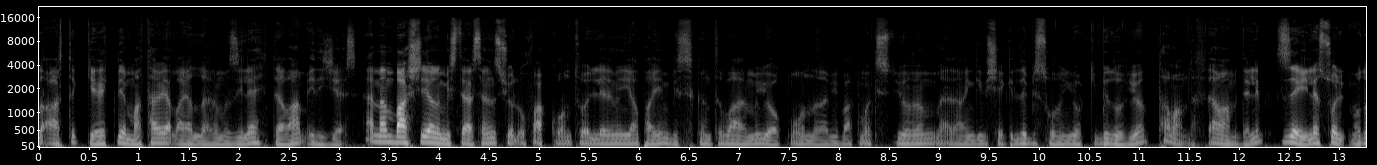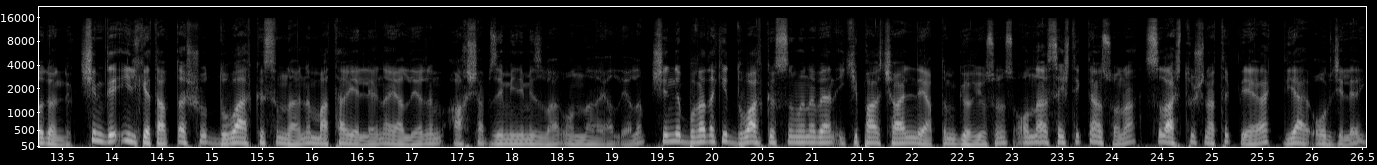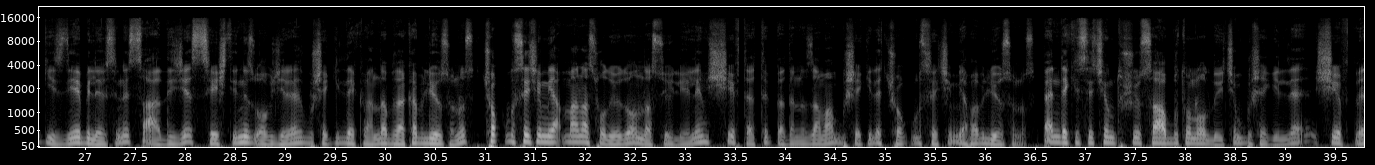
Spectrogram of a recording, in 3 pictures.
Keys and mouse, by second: 11.1 middle click, 12.1 z, 13.0-13.9 middle drag, 15.0-16.9 middle drag, 19.5 middle click, 21.6 g, 22.9-26.6 drag, 28.9-29.8 drag, 32.8 click.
